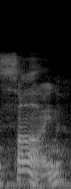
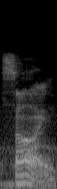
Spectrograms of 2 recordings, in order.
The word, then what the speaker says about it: sine: So we define sine, so you spell it out S-I-N-E, so that's how we read it, sine, but we abbreviate it S-I-N. Now you don't pronounce it as sin, it's sine.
